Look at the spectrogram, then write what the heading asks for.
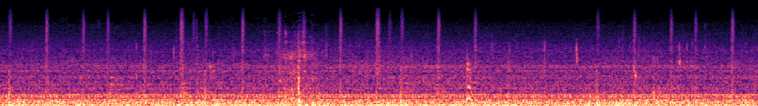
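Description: Steady low hum of a car idling, heard from inside the cabin, with faint sharp ticks scattered through it.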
